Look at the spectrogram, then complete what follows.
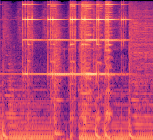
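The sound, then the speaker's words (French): A bicycle bell rings repeatedly in quick bright dings in a bicycle reassembly workshop hangar in Saint-Fons holding about a hundred identical green bicycles, a high metallic tone sustaining between strikes, with a low mechanical rumble and clatter underneath. “Et la petite bruit de klaxonnette.”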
